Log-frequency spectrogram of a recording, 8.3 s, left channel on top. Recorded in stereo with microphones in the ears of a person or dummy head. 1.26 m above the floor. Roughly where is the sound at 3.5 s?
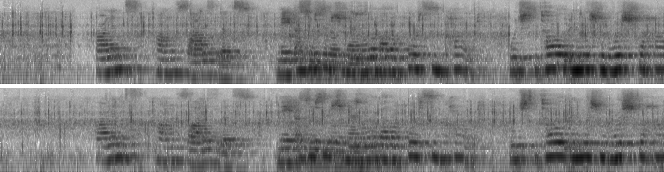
Left.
